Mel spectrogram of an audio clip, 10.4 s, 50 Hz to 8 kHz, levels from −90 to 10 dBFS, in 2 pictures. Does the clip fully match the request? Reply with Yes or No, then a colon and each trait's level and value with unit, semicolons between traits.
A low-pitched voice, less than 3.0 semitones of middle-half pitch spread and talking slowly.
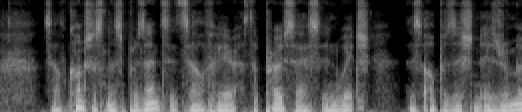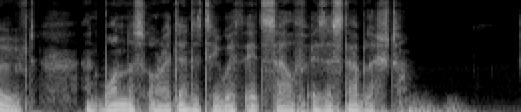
Yes: very low, 85 Hz; narrow, 2.6 semitones; slow, 125 wpm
